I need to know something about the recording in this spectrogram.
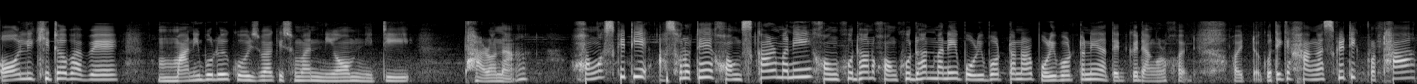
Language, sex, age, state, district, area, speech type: Assamese, female, 18-30, Assam, Nagaon, rural, spontaneous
